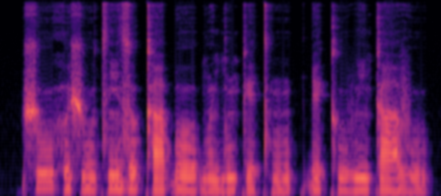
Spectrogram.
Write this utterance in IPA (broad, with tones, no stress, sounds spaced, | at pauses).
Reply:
ʃ uː˦ h ʊ˨ ʃ uː˨ t͡s ĩ˦ z ʊ˦ kʰ a˨ ɓ oː˦˨ ɡʷ ĩ˨ ɡ ũ˦ k e˨ tʰ ũ˨˦ | ɗ e˨ kʰ u˨ β ĩ˨ k aː˨ v u˨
